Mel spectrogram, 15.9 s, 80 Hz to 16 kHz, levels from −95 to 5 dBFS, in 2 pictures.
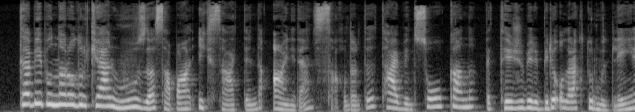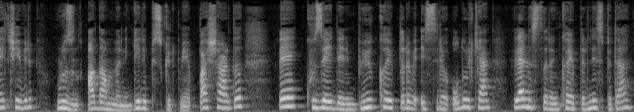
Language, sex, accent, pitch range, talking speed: Turkish, female, native, 190-270 Hz, 125 wpm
